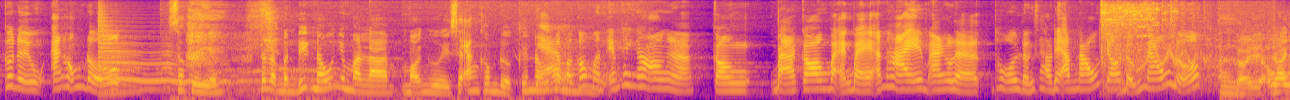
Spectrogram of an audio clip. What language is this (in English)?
Vietnamese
